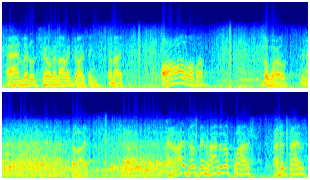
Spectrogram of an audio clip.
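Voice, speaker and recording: Through heavy noise on a 1940s radio broadcast comes a pompous news commentator. His pitch is highish and very lively, with theatrical pauses and overblown emphasis. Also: dull audio. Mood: gushing, triumphant. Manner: pompous, theatrical, halting dramatic delivery. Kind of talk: 1940s radio comedy acting.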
